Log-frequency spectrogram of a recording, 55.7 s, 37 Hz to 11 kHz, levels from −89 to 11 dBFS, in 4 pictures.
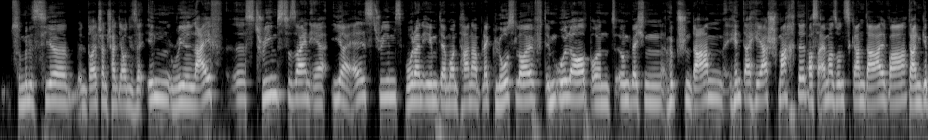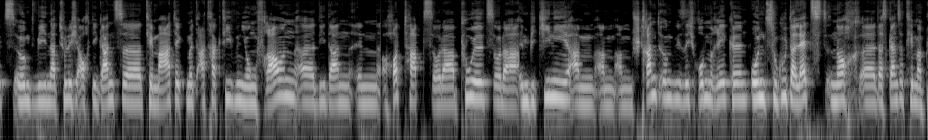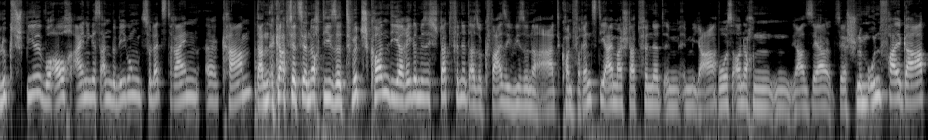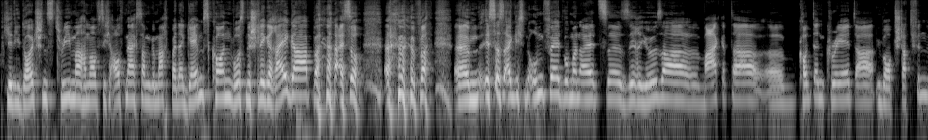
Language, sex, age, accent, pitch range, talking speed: German, male, 20-39, German, 170-200 Hz, 165 wpm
